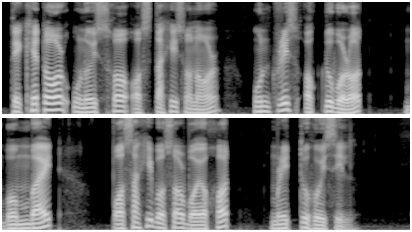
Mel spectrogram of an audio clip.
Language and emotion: Assamese, neutral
